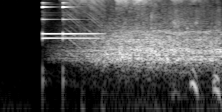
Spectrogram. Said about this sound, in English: That's the bell.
